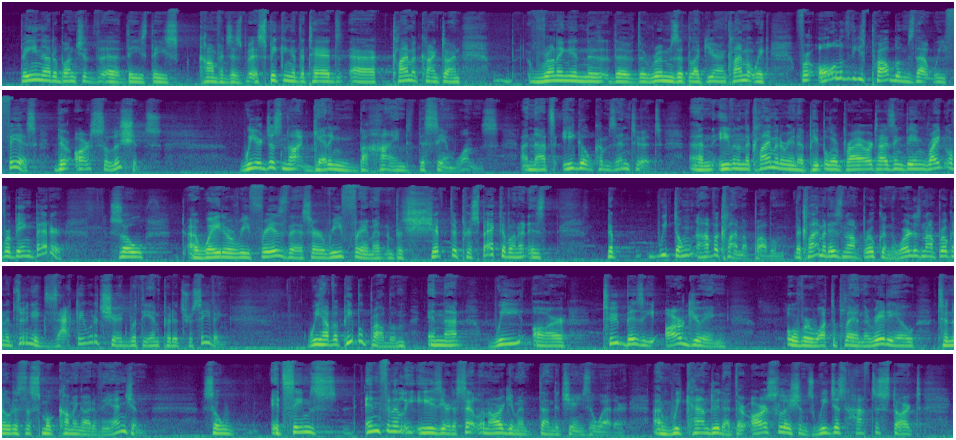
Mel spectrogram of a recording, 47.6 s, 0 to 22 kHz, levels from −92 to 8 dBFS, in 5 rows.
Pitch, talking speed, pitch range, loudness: 170 Hz, 210 wpm, 150-190 Hz, -20 LUFS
